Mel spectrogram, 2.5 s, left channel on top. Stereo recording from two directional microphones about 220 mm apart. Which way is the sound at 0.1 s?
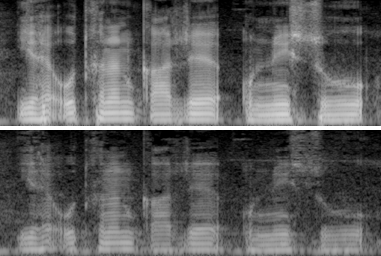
40° left (ahead or behind).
